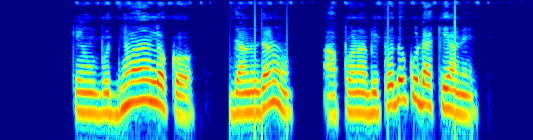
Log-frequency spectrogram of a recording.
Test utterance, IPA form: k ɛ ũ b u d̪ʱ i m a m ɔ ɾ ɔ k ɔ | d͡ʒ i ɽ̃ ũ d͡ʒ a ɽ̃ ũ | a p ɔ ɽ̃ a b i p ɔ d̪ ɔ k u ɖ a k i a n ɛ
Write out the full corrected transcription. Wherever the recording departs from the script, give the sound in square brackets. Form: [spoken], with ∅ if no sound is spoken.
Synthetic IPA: k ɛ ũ b u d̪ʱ i m a [n] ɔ [l] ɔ k ɔ | d͡ʒ [a] ɽ̃ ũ d͡ʒ a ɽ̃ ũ | a p ɔ ɽ̃ a b i p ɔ d̪ ɔ k u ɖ a k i a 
